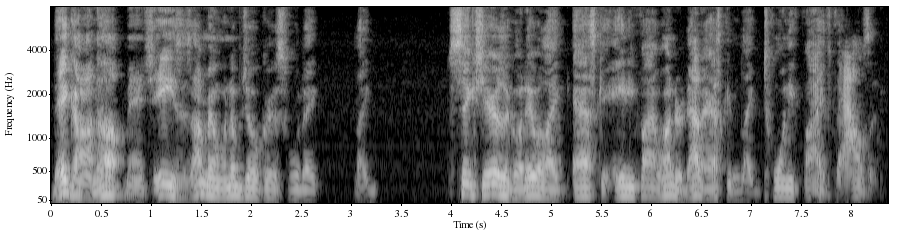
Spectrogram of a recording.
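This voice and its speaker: A man's voice: medium pitch, fairly quick, fairly bright tone, breathy edge. A man chatting casually as host in a slangy, laid-back way, often repeating his phrases. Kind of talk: casual chat.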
